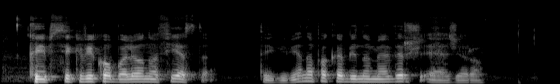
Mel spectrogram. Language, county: Lithuanian, Panevėžys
